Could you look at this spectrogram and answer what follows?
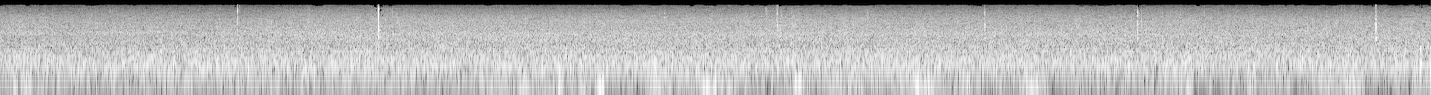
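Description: Swollen wadi in flash flood, muddy water rushing fast in a steady wash of noise, with wind buffeting the microphone in uneven low gusts and a few faint ticks of raindrops hitting the camera.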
